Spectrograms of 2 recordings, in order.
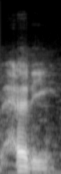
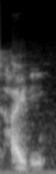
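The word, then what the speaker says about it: Hedy: let's do open link so originally I was pronouncing her name heady is a chi dy by my wife correcting me and saying that was Heidi oh okay yeah so Heidi Lamar um so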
